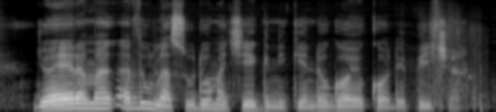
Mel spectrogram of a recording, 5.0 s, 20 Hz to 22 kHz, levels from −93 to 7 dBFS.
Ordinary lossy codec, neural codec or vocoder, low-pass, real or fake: none; none; none; real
